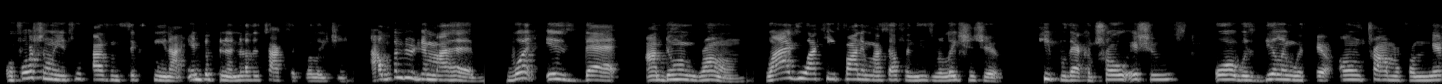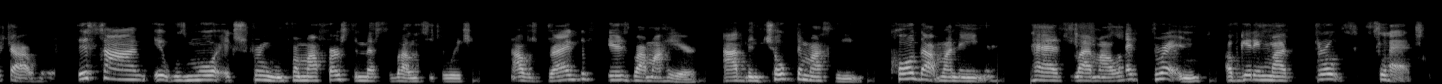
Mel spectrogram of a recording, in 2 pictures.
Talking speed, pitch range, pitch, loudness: 175 wpm, 180-225 Hz, 200 Hz, -25 LUFS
